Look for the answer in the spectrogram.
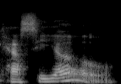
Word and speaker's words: Casio: Catherine says, for $1.99, says pronounced Casio. Casio. All right, Casio.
